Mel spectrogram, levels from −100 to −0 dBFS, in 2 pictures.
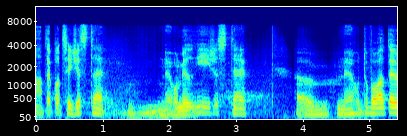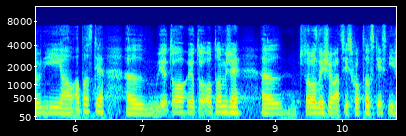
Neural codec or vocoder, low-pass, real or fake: codec, 16 kHz, 0.5 kbps, X-Codec, HuBERT features, trained on LibriSpeech; 7.2 kHz; fake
